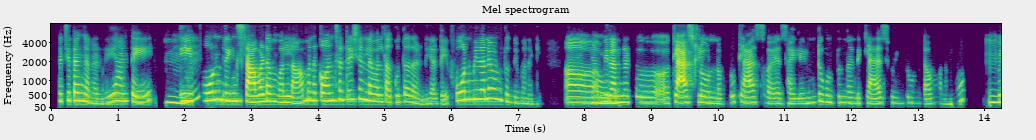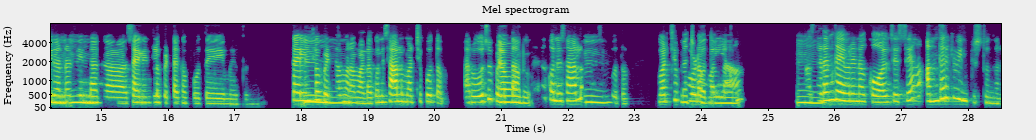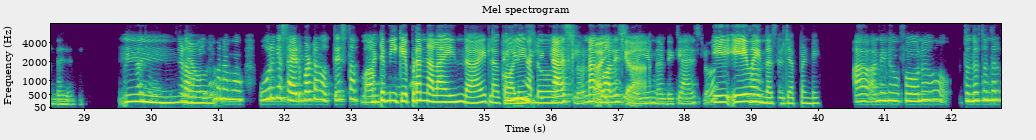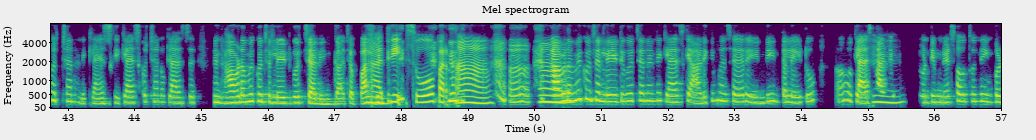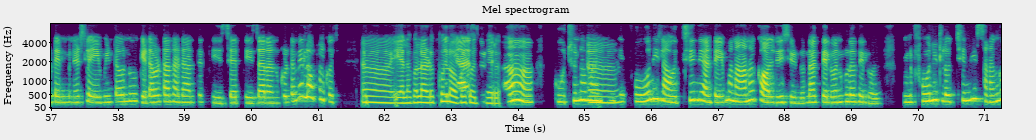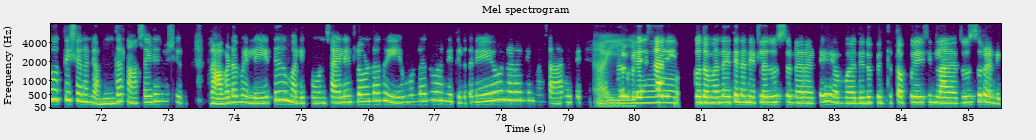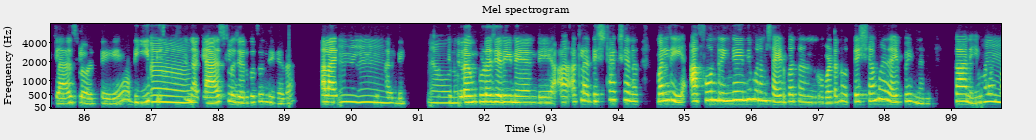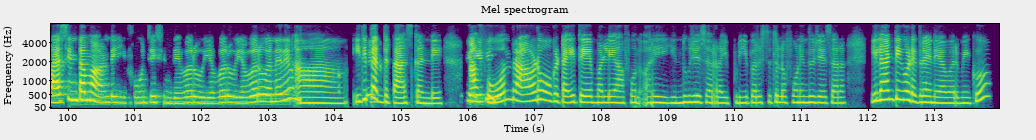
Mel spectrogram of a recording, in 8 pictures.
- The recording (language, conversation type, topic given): Telugu, podcast, ఫోన్‌లో వచ్చే నోటిఫికేషన్‌లు మనం వినే దానిపై ఎలా ప్రభావం చూపిస్తాయి?
- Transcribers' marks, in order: in English: "రింగ్స్"; in English: "కాన్సన్‌ట్రేషన్ లెవెల్"; in English: "క్లాస్‌లో"; in English: "క్లాస్"; in English: "క్లాస్"; in English: "సైలెంట్‌లో"; other background noise; in English: "సైలెంట్‌లో"; tapping; in English: "సడెన్‌గా"; in English: "కాల్"; drawn out: "హ్మ్"; in English: "సైడ్ బటన్"; in English: "క్లాస్‌లో"; in English: "క్లాస్‌లో"; in English: "క్లాస్‌కి"; in English: "క్లాస్"; laughing while speaking: "చెప్పాలంటే"; in English: "సూపర్"; in English: "లేట్"; in English: "క్లాస్‌కి"; in English: "క్లాస్ స్టార్ట్"; in English: "ట్వెంటీ"; in English: "టెన్ మినిట్స్‌లో"; in English: "గెట్ అవుట్"; in English: "ప్లీజ్"; in English: "ప్లీజ్"; in English: "సైలెంట్‌గా క్లాస్"; in English: "కాల్"; in English: "సడెన్‌గా"; in English: "లేట్"; in English: "ఫోన్ సైలెంట్‌లో"; in English: "క్లాస్‌లో"; in English: "డీప్ డిస్క‌షన్"; in English: "క్లాస్‌లో"; in English: "సో"; in English: "డిస్ట్రాక్షన్"; in English: "సైడ్"; in English: "బటన్"; in English: "క్లాస్"; in English: "కాన్సన్‌ట్రేషన్"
